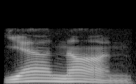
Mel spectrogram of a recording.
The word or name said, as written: Yenan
